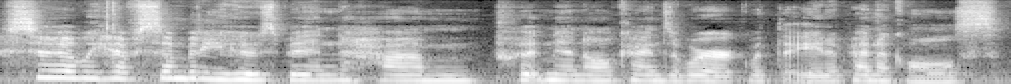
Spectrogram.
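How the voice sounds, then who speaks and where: A woman gives a casual tarot reading to the camera, taking her time and musing aloud with lots of fillers and pauses. Her mid-range voice is dark and fairly even in intonation, husky in a morning way from allergies. There is slight background noise.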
